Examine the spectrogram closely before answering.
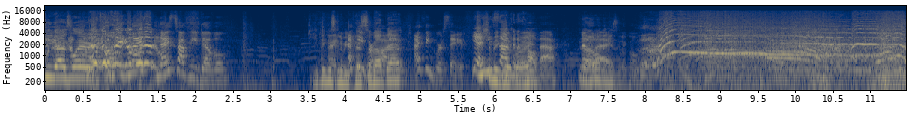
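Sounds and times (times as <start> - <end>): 
speech: 0.1 - 2.5, 3.6 - 9.1
people screaming: 8.0 - 11.4.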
